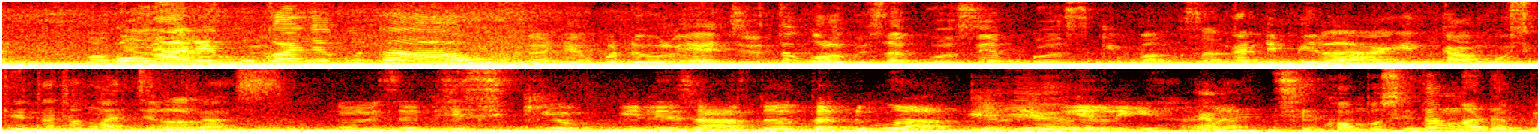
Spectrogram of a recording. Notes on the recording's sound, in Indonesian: Rekaman di sekitar lokasi demo (Palmerah). Ngerekam dari lokasi sekitar area demo biar greget.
